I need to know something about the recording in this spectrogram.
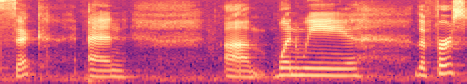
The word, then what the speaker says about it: Sikh: says both pronunciations but what I learned from our friends with the standards is that it is sick and when we the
